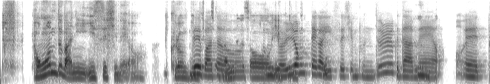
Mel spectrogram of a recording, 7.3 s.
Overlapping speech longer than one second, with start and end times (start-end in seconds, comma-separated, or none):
2.8-5.0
